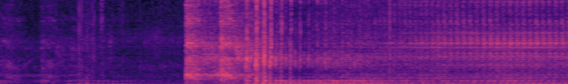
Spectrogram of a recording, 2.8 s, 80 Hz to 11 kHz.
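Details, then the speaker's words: Honda S2000 at start-up: engine cranks and catches, then a light metallic diesel-like chatter over idle for a few seconds, not always present; timing chain tensioner rattle, advised to replace it as it can damage the chain. "Donc vous entendez le cliquetis, non? Donc voilà, c'est ce bruit que ça fait un bruit de diesel un peu, mais c'est pas tout le temps."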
